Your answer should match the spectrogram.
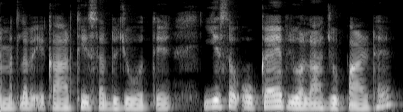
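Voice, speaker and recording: Man teaching in a flat tone. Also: medium pitch. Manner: repeatedly checks in with short tag phrases, mixes in English terms. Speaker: online exam-prep teacher. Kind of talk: informal instructional lecture, reading through lists. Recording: dull, muffled lo-fi voice track.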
